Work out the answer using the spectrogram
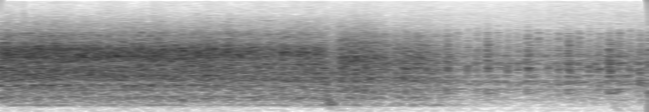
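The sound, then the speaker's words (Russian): A tractor engine on a ploughed field comes to a stop, its loud, dense rumbling noise holding steady, then weakening and turning uneven in the final second. “Камера приближается к человеку, реальный трактор останавливается.”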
